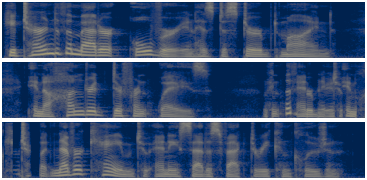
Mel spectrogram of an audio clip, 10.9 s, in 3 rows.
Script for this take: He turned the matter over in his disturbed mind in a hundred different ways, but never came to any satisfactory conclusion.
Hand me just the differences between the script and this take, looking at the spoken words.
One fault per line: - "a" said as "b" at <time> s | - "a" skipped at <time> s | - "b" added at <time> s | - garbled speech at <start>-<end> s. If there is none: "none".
- garbled speech at 6.3-7.6 s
